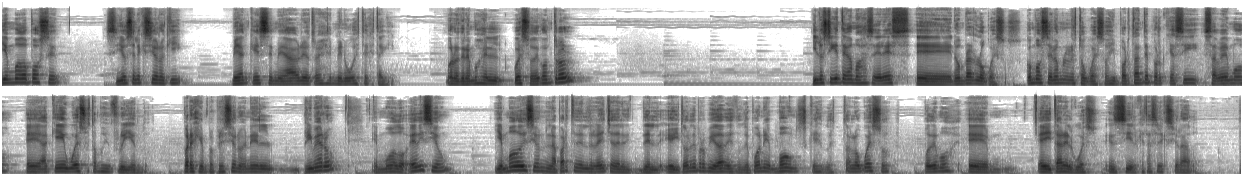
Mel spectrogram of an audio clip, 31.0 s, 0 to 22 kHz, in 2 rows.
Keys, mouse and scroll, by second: 2.1 right click, 5.3 click, 5.8 right click, 18.2 right click, 20.2 click, 22.2 l, 25.4 click.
